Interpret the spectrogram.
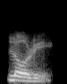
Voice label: "lory", Indian

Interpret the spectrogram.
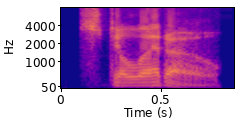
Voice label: "stiletto", American

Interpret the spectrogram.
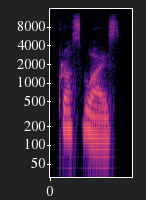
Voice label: "crosswise", Indian

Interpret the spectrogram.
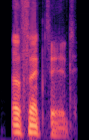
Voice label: "affected", British

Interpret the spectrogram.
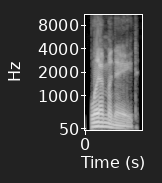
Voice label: "laminate", American

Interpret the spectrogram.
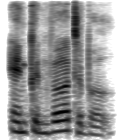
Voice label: "inconvertible", Indian

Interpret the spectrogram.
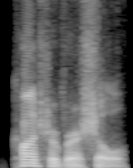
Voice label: "controversial", American

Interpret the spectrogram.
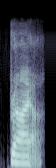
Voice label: "prior", Indian; Dictionary

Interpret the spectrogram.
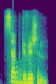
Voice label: "subdivision", Indian

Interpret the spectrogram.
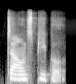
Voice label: "townspeople", Indian

